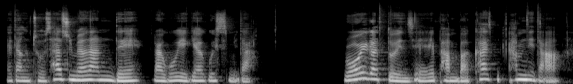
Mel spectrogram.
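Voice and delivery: ordinary talk, nothing marked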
